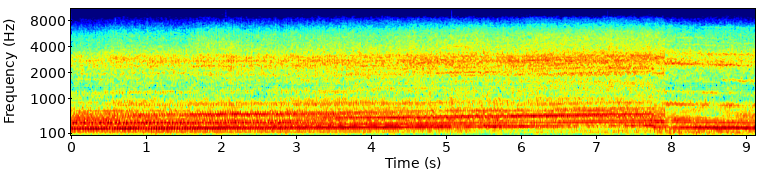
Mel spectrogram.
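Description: Alfa Romeo 159's supercharged straight-eight racing engine running hard, its pitch climbing slowly as the car gathers speed, then dropping suddenly near the end at a gear change.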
